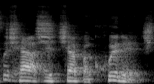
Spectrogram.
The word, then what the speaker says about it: Chappaquiddick: Quidditch or Chappaquiddick? – It's Chappaquiddick.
